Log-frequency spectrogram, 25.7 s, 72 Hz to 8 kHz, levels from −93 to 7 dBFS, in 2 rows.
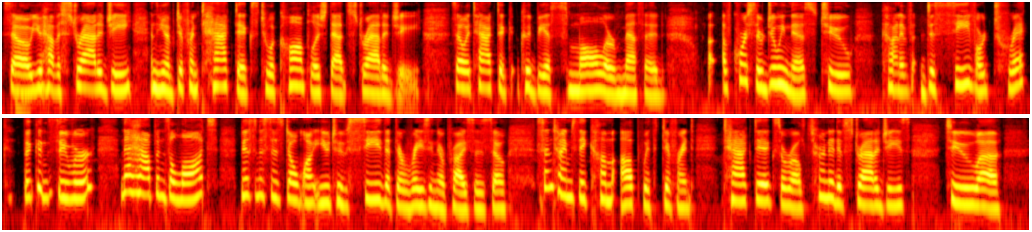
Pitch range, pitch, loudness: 190-255 Hz, 220 Hz, -17 LUFS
